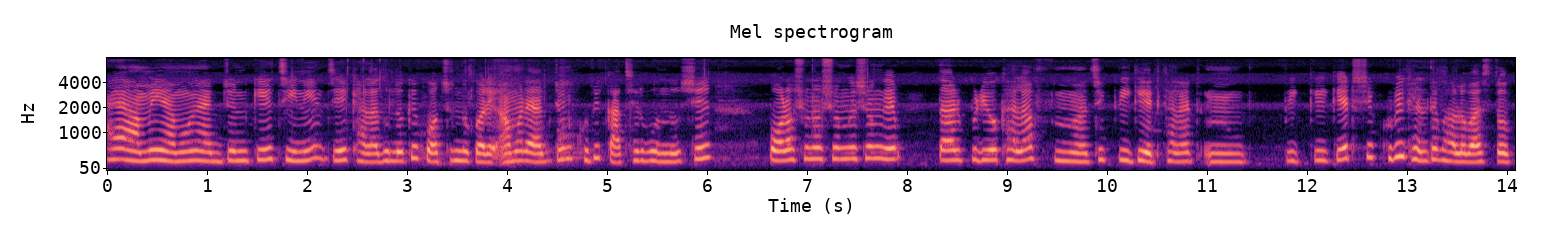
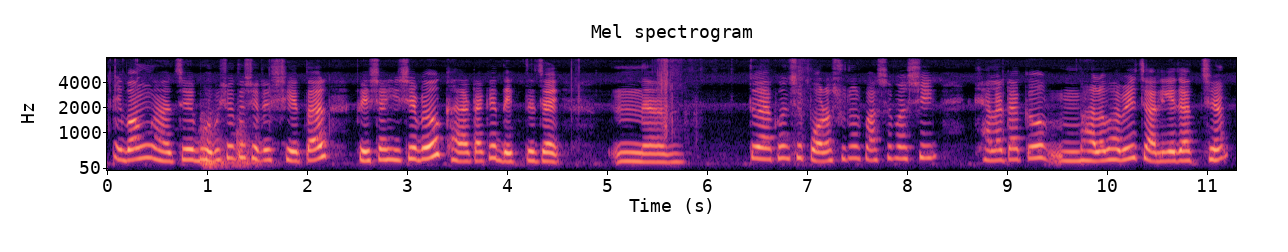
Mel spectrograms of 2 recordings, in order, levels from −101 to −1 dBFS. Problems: constant background noise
